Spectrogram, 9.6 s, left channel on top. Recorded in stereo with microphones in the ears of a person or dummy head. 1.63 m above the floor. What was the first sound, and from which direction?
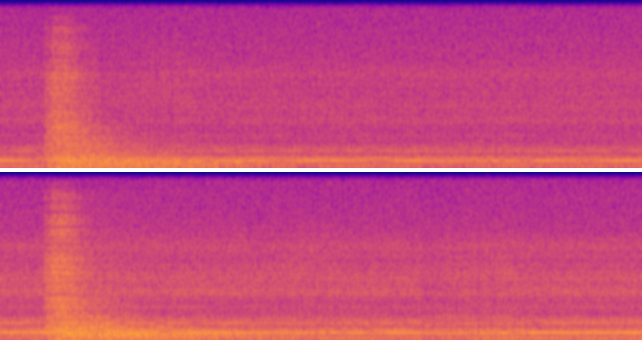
An explosion, 75° right (ahead or behind).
